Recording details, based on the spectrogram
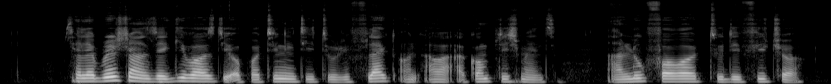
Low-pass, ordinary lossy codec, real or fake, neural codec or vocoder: none; none; real; none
